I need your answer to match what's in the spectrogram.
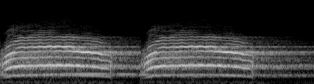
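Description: A cat yowls angrily twice in a row, each drawn-out, strained cry holding steady and then breaking off, loud with no voices around it.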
